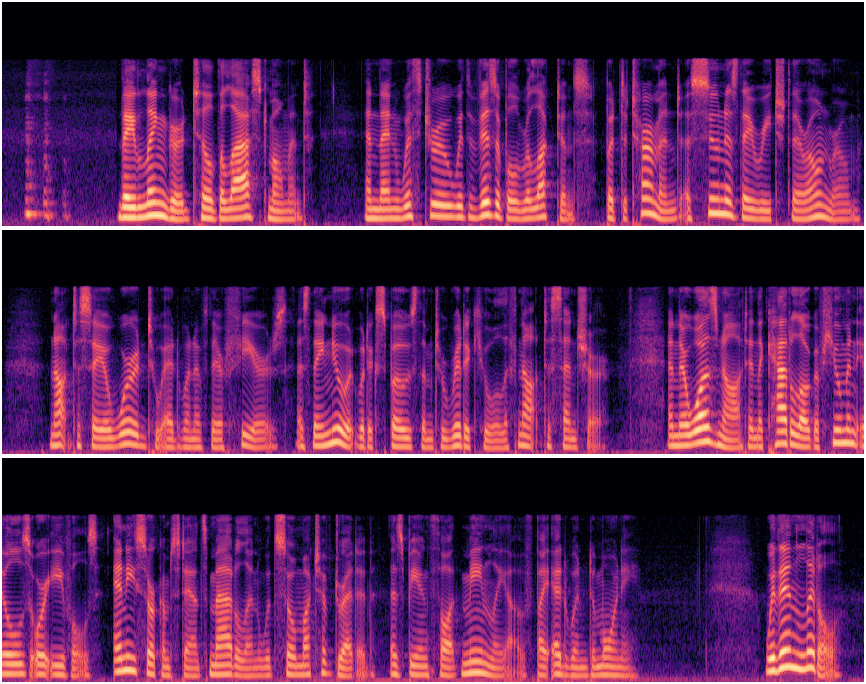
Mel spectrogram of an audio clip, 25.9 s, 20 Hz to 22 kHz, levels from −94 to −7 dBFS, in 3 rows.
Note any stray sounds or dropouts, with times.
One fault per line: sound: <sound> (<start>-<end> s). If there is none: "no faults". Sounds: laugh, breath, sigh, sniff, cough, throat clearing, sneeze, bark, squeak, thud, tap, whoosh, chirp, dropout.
sound: laugh (0.2-0.7 s)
